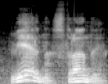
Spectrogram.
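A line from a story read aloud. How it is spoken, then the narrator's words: Laughing. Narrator (Russian): засмеялся я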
